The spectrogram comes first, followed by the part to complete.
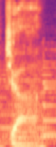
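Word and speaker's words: já: or daughter daughter 13 in Icelandic hello is pronounced Halo thank you is talk yes is Jah no is nigh and goodbye is bless 14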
